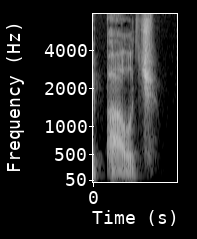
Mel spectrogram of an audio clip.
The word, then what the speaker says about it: Палыч: А вот числе ударение на первом слоге, а все остальное глотается. Тимофей Палыч.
